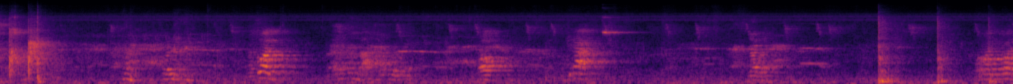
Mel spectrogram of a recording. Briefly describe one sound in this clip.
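A basketball bounces with sharp thuds on the court.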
